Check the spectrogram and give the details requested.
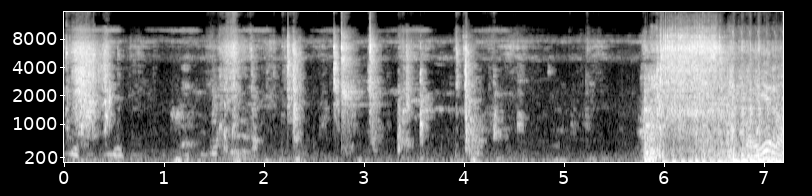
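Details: Rusi Macho 150 single-cylinder motorcycle that would not start despite strong spark, after the carburettor slow jet was replaced: handling clatter, then it fires up and settles into a steady, slightly raspy idle; normal start and idle.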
